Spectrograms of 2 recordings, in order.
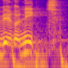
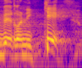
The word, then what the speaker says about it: Véronique: Por eso que mi nombre es Véronique. Se acaba con el último sonido que es k. Véronique. No vamos a decir Véronique porque no pronunciamos la E final.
